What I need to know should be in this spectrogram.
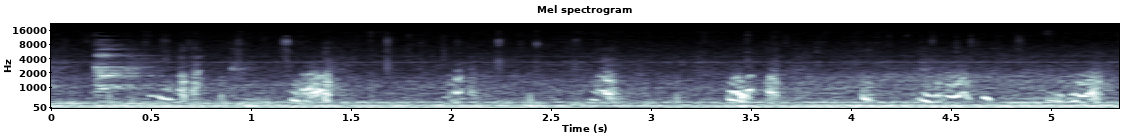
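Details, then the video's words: Bippo, a little pet rat, eating a hard-boiled quail egg, recorded 2022-07-04: short squeaky bips, some with small rising-falling wiggles, scattered irregularly over a steady low hum. "Bippo the little rat eats a hardboiled quail egg"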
